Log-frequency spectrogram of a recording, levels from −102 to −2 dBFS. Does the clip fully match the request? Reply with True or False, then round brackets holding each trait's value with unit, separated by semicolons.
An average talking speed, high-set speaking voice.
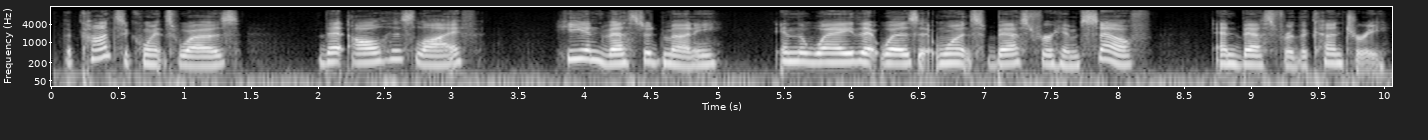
True (150 wpm; 200 Hz)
